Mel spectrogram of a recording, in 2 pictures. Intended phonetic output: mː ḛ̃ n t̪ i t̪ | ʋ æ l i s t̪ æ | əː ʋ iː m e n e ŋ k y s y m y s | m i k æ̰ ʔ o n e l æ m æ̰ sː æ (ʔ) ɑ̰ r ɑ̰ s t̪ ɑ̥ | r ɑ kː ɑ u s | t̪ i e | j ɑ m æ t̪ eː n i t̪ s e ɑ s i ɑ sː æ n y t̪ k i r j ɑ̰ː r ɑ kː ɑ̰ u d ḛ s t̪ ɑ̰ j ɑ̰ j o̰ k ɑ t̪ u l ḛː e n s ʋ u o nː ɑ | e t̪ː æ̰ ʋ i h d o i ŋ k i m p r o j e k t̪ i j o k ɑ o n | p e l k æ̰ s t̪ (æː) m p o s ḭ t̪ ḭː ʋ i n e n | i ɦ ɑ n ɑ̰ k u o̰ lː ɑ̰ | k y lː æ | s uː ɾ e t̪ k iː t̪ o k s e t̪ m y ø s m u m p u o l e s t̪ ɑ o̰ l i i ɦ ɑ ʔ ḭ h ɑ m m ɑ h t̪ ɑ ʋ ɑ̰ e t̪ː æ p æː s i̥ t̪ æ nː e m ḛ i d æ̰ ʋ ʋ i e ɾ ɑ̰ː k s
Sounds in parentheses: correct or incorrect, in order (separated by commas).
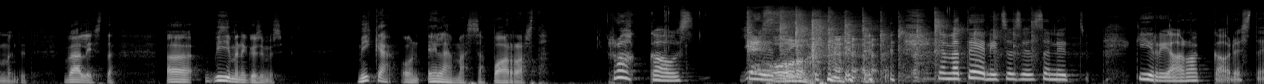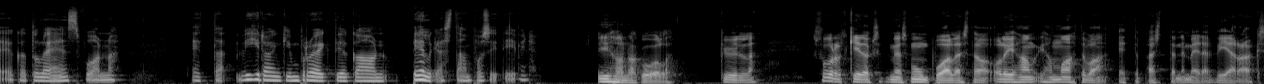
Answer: incorrect, correct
